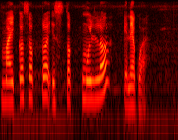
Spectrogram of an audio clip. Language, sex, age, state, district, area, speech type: Assamese, female, 45-60, Assam, Dhemaji, rural, read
